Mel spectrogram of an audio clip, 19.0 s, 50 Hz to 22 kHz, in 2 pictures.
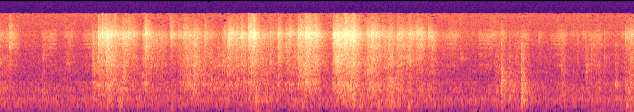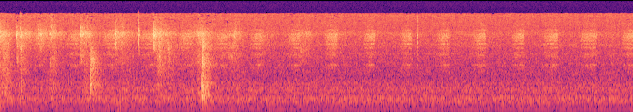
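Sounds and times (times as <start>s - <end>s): steady low hum: 0.0s - 19.0s
scratchy crackling of insect feeding: 0.1s - 7.6s.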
